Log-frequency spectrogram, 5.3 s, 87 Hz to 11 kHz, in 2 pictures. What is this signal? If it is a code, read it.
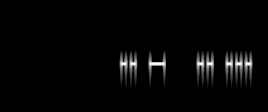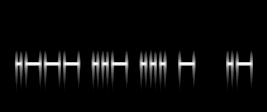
Morse code, heard as a keyed tone, about 25 wpm, 700 Hz. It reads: IT IS JUST A
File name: practice / 25wpm / Sentences with 2-Word Phrases - 25wpm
